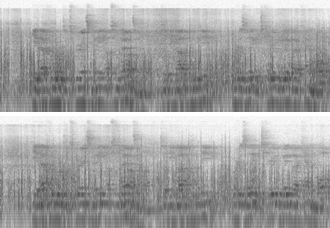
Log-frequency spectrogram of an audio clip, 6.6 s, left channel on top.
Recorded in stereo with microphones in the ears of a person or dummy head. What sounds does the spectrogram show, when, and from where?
0.6 s a man speaking: 80° left, 1.5 m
